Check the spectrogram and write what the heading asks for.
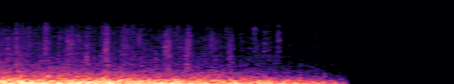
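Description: Deep, rumbling tail of a boom sound effect on the logo sting, dying away and cutting off to silence near the end.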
